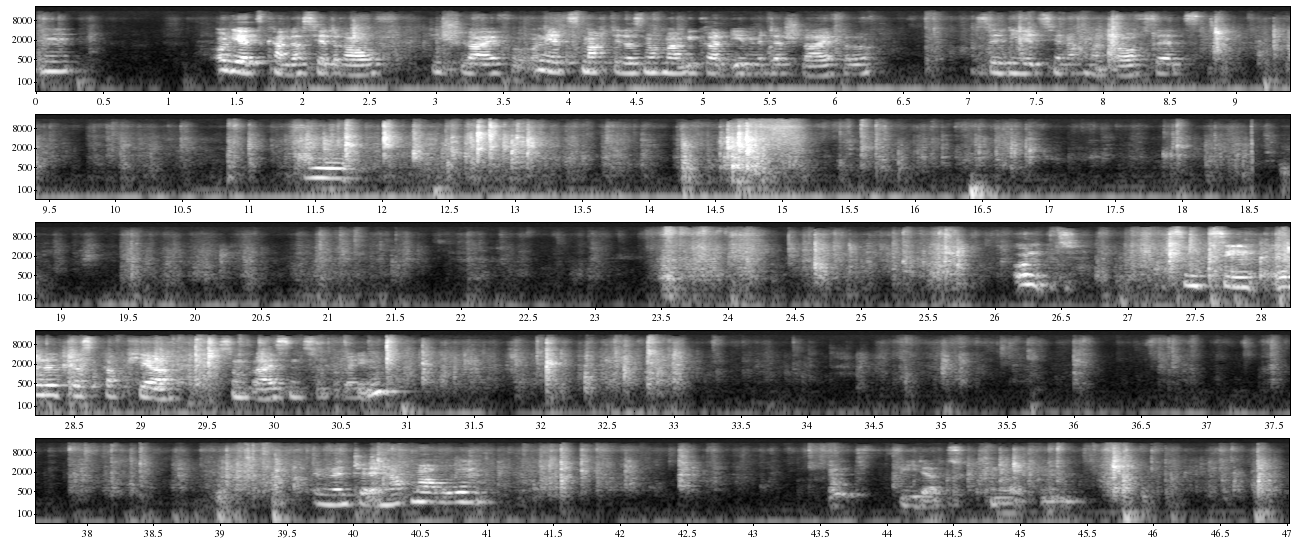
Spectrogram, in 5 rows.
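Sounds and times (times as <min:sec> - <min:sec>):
wrapping paper crinkling: 0:01.7 - 0:47.0.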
